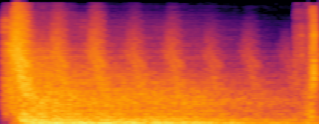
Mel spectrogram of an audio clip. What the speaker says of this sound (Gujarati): આ તો બોમ્બ હતો.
